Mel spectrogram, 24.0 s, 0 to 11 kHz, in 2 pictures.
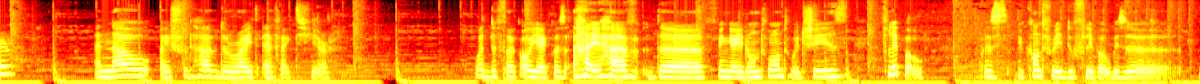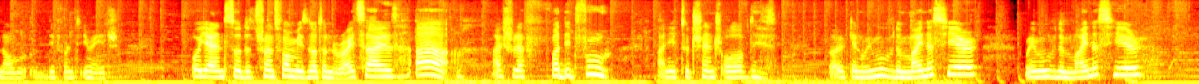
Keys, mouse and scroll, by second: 0.9-2.6 drag, 3.1 click, 4.7 click, 5.5 click, 7.4-8.5 drag, 8.9 click, 10.4 click, 12.3 click, 13.5 click, 14.4 click, 16.3 click, 19.2 click, 21.1 BackSpace, 21.5 click, 22.3 click, 22.7 BackSpace, 23.8 click.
